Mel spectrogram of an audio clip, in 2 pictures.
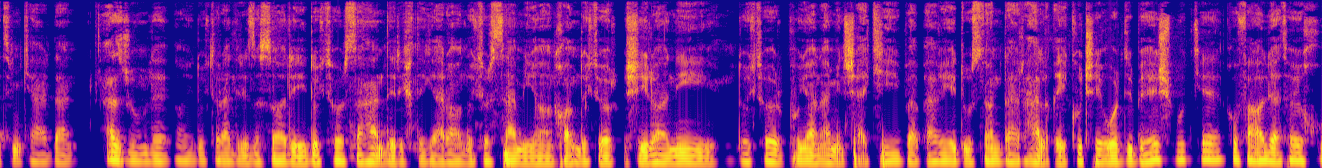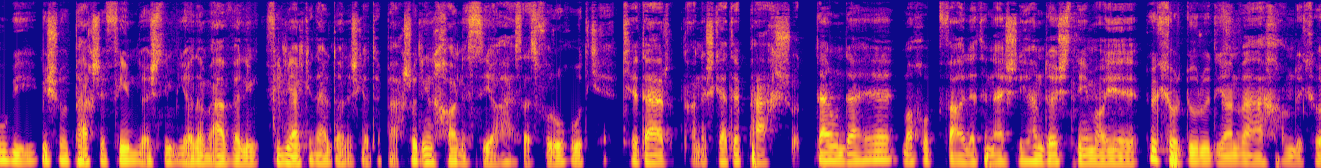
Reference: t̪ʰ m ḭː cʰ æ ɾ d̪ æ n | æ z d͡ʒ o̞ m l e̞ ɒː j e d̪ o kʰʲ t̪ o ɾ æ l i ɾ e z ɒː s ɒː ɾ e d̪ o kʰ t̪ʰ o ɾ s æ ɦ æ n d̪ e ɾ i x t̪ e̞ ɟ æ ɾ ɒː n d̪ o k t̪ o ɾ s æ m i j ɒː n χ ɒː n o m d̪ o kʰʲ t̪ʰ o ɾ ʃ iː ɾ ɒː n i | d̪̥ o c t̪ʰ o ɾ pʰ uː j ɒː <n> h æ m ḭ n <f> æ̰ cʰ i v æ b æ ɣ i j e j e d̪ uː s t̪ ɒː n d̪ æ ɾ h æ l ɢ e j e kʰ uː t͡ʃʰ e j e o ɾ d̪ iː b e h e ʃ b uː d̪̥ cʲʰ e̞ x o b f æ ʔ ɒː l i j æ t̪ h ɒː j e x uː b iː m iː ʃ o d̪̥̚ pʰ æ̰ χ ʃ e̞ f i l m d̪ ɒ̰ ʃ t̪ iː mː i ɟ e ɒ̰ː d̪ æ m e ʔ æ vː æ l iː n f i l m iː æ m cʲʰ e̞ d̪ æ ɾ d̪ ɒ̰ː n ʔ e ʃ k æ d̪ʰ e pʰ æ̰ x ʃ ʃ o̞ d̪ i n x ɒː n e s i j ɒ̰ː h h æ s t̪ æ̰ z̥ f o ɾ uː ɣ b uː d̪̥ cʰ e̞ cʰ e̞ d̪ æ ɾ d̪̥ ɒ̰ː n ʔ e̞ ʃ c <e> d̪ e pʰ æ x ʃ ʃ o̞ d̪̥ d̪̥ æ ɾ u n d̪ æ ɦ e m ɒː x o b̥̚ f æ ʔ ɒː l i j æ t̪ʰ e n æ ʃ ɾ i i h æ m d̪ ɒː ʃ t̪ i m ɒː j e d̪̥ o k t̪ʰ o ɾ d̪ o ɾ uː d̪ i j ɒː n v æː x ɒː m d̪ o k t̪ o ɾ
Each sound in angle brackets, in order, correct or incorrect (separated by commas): correct, incorrect, incorrect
